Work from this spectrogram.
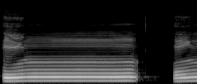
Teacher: এখানে ইকফা গুন্না হবে এই যে নুন সাকিনের পরে ইকফার 15 হরফের এক হরফ কাফ আসছে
